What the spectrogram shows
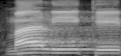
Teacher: Maliki itu seharusnya itu pendek semua.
